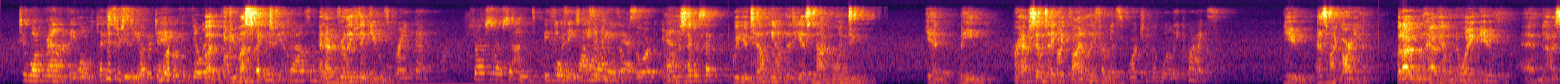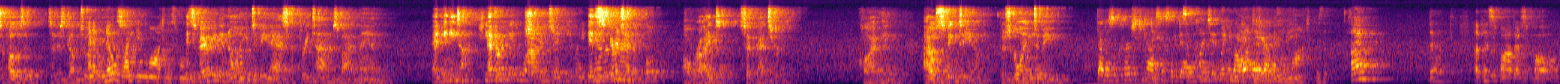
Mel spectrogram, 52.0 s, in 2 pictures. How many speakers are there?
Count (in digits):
6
